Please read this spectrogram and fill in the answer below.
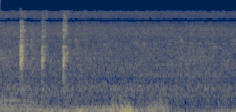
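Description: Low steady rumble inside a car cabin, with three quick light clicks in the first second.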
